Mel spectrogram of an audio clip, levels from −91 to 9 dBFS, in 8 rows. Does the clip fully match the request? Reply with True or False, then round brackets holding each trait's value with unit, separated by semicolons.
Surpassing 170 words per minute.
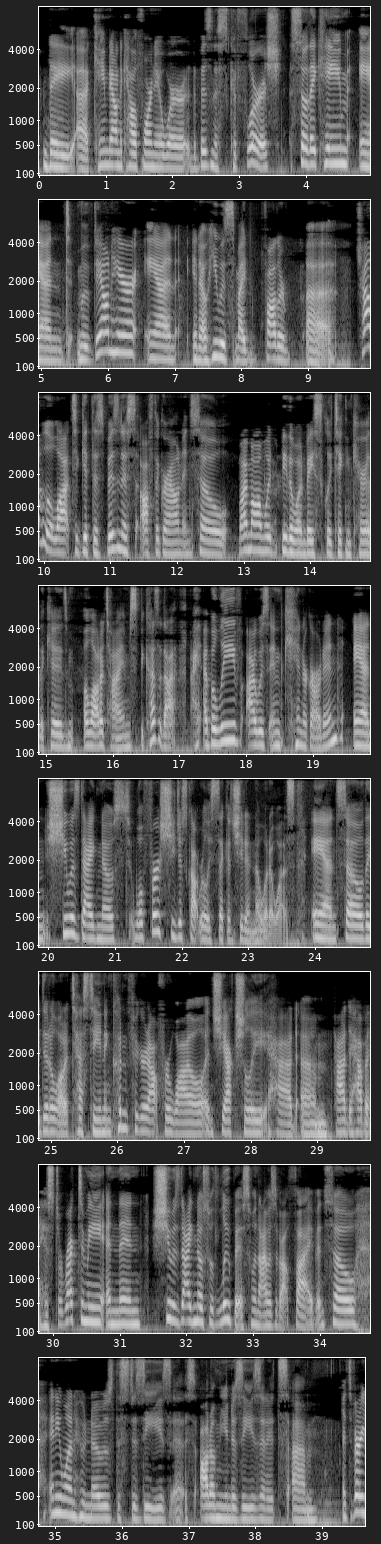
True (205 wpm)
